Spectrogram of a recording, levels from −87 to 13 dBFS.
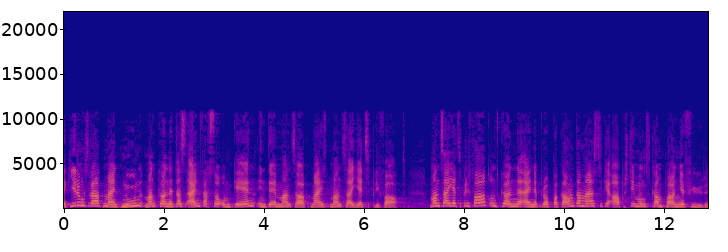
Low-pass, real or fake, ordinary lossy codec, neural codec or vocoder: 10.8 kHz; real; AAC, 64 kbps; none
